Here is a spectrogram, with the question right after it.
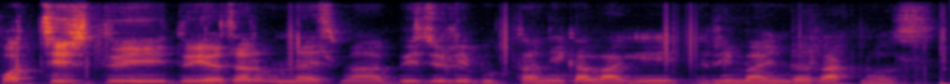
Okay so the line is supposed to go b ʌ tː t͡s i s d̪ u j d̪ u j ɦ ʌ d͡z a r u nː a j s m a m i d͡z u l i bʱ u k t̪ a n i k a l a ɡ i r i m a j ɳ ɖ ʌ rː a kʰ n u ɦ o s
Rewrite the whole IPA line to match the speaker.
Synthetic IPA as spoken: p ʌ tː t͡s i s d̪ u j d̪ u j ɦ ʌ d͡z a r u nː a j s m a b i d͡z u l i bʱ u k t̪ a n i k a l a ɡ i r i m a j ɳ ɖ ʌ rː a kʰ n u ɦ o s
